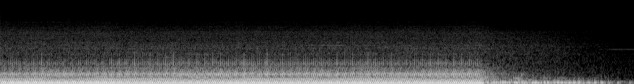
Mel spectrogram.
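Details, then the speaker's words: Turbocharged Scion FR-S, first start after fitting a new fuel system, fuel pump and larger injectors: strong, even low idle with a steady beat and no misses until shut off; runs better than before, no leaks. "surprising it ran better it runs better now with the new fuel system and big old injectors than it did before how does that even work"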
